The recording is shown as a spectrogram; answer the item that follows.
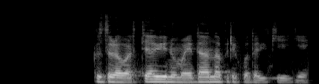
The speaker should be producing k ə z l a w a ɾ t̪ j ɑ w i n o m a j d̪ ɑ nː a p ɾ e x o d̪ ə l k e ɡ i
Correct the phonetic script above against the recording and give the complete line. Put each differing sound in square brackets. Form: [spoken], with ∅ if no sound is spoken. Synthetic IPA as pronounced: k ə z [ɽ] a w a ɾ t̪ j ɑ w i n o m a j d̪ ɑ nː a p ɾ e x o d̪ ə l k e ɡ i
